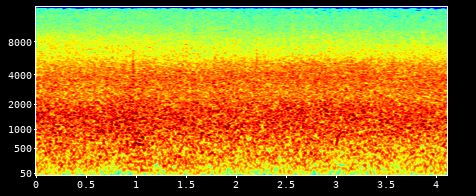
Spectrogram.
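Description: Steady rush of ocean surf breaking on a sandy beach.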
